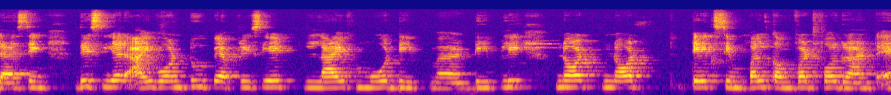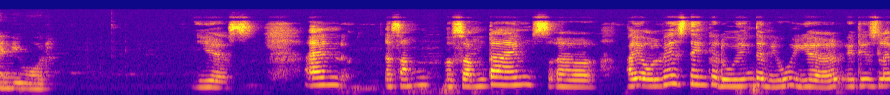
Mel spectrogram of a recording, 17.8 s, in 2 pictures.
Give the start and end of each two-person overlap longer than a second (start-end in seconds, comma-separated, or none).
none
